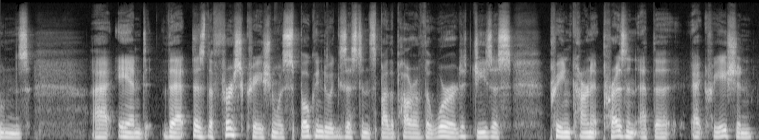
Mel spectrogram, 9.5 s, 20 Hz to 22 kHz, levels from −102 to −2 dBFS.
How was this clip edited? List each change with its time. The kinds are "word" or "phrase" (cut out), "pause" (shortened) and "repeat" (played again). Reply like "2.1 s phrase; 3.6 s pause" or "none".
2.4 s word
